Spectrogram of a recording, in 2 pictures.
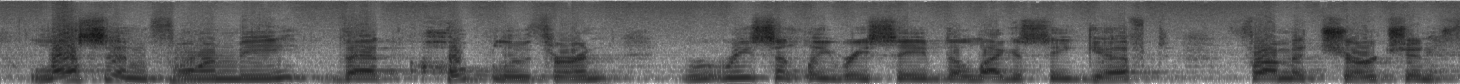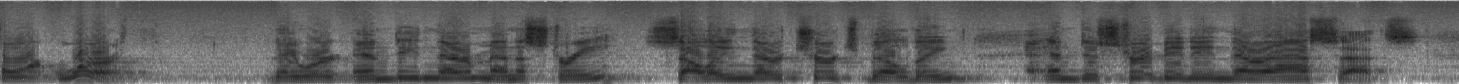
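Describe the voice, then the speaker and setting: A man with an American accent talks at a fairly slow pace and very even loudness, with noticeable background noise and audible room echo. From US Midwest. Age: 60s. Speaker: church lay speaker, giving ministry chair. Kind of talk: church talk on giving. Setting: church service.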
